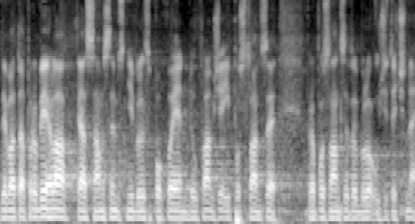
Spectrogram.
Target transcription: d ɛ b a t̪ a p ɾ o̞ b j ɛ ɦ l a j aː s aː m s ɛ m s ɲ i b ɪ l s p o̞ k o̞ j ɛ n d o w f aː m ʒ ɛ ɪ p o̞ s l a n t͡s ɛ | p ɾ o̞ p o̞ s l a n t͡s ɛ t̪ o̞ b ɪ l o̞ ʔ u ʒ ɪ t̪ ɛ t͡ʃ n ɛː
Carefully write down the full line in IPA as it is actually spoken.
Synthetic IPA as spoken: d ɛ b a t̪ a p ɾ o̞ b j ɛ ɦ l a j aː s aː m s ɛ m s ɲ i b ɪ l s p o̞ k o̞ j ɛ n d o w f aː m ʒ ɛ ɪ p o̞ s l a n t͡s ɛ | p ɾ o̞ p o̞ s l a n t͡s ɛ t̪ o̞ b ɪ l o̞ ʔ u ʒ ɪ t̪ ɛ t͡ʃ n ɛː

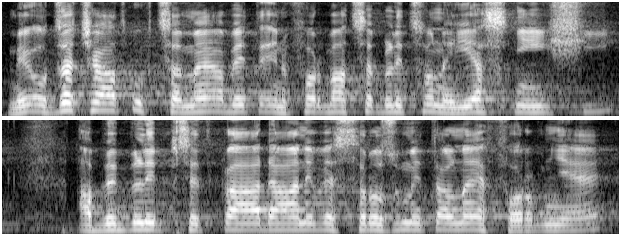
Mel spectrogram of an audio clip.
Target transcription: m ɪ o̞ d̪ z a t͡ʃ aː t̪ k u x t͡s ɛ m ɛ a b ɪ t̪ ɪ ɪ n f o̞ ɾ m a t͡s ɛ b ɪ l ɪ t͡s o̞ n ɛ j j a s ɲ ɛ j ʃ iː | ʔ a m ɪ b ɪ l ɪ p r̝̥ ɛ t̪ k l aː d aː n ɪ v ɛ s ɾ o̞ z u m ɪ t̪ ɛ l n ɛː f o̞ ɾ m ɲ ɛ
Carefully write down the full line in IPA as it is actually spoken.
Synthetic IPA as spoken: m ɪ o̞ d̪ z a t͡ʃ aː t̪ k u x t͡s ɛ m ɛ a b ɪ t̪ ɪ ɪ n f o̞ ɾ m a t͡s ɛ b ɪ l ɪ t͡s o̞ n ɛ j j a s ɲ ɛ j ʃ iː | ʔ a b ɪ b ɪ l ɪ p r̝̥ ɛ t̪ k l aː d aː n ɪ v ɛ s ɾ o̞ z u m ɪ t̪ ɛ l n ɛː f o̞ ɾ m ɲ ɛ

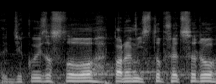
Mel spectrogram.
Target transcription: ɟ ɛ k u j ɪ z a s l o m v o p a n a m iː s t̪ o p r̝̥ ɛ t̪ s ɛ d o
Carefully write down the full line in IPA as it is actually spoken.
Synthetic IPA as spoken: ɟ ɛ k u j ɪ z a s l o v o p a n ɛ m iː s t̪ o p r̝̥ ɛ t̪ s ɛ d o

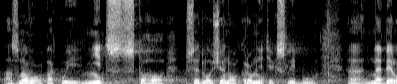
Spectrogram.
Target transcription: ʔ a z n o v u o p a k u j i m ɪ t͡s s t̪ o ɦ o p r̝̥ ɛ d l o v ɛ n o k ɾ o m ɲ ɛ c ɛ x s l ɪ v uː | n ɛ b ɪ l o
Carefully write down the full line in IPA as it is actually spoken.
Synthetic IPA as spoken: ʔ a z n o v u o p a k u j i ɲ ɪ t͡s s t̪ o ɦ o p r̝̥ ɛ d l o ʒ ɛ n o k ɾ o m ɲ ɛ c ɛ x s l ɪ b uː | n ɛ b ɪ l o

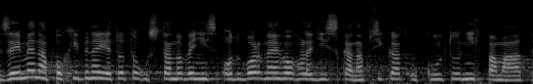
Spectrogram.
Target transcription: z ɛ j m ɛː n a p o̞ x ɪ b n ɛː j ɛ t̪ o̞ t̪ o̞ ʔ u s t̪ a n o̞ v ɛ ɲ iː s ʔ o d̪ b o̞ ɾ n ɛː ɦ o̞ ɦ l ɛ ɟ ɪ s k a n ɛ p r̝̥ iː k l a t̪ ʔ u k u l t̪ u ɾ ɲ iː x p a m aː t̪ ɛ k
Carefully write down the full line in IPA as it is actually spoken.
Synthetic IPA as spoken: z ɛ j m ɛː n a p o̞ x ɪ b n ɛː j ɛ t̪ o̞ t̪ o̞ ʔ u s t̪ a n o̞ v ɛ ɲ iː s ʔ o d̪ b o̞ ɾ n ɛː ɦ o̞ ɦ l ɛ ɟ ɪ s k a n a p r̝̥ iː k l a t̪ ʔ u k u l t̪ u ɾ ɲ iː x p a m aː t̪ ɛ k

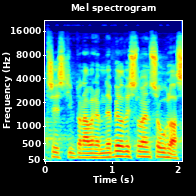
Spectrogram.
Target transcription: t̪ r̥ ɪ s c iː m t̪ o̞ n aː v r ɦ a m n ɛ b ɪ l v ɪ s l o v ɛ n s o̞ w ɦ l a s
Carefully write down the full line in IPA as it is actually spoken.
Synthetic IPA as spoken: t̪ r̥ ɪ s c iː m t̪ o̞ n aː v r ɦ ɛ m n ɛ b ɪ l v ɪ s l o v ɛ n s o̞ w ɦ l a s

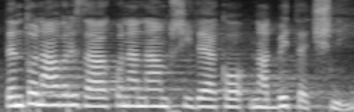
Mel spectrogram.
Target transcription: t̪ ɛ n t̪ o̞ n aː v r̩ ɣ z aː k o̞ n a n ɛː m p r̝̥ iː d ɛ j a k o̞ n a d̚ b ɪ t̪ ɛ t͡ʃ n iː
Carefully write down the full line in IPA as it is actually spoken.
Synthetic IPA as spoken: t̪ ɛ n t̪ o̞ n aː v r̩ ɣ z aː k o̞ n a n aː m p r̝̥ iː d ɛ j a k o̞ n a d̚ b ɪ t̪ ɛ t͡ʃ n iː

